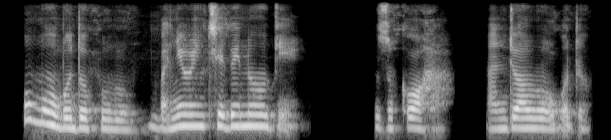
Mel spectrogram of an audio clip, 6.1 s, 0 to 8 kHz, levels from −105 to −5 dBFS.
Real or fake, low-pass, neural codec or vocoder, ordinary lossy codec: fake; 7.2 kHz; codec, 44.1 kHz, 3.4 kbps, Pupu-Codec; none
